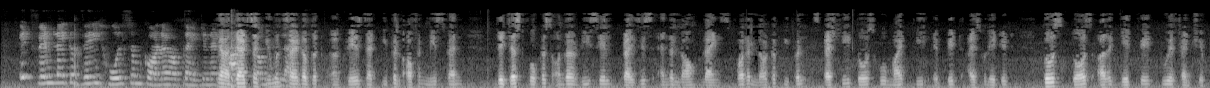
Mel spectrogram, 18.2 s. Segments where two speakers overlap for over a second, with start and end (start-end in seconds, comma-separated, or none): 3.2-4.5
